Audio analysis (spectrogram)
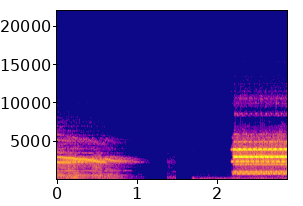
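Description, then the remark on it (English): A telephone rings loudly with a bright, trilling bell, fades out, pauses for about a second of near silence, then bursts into a second strong, steady ring. “Prophetic briefing, and you're going to want to stay tuned once that phone stops ringing.”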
